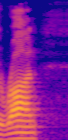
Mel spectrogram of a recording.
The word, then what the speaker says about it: Iran: Sorry, I know some people pronounce it, but the proper pronunciation is Iran.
